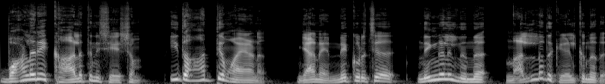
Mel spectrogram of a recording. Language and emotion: Malayalam, surprised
